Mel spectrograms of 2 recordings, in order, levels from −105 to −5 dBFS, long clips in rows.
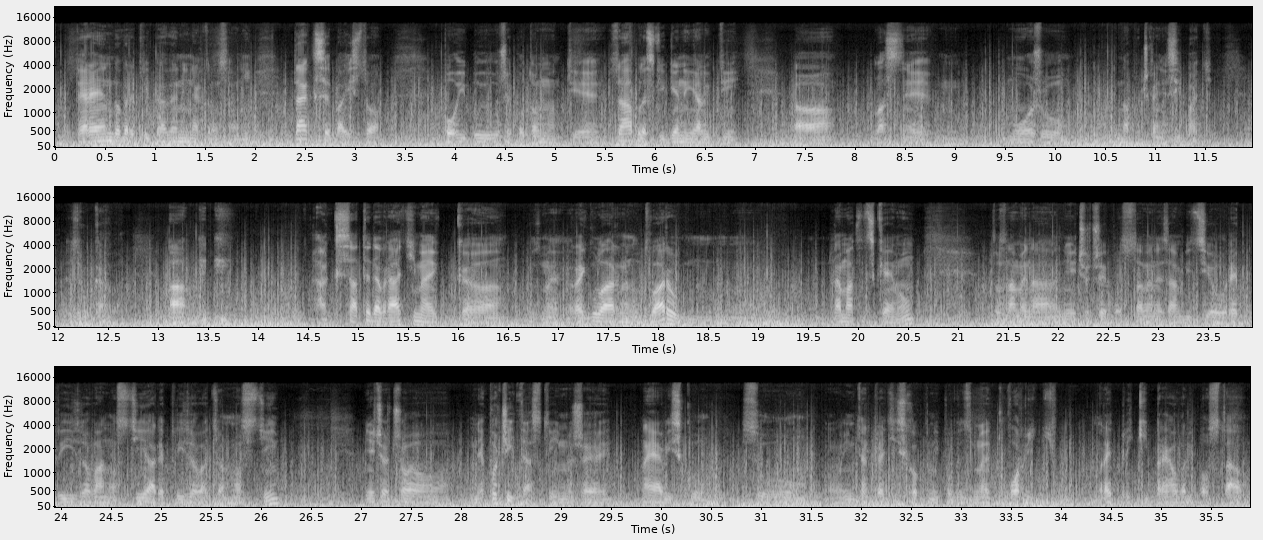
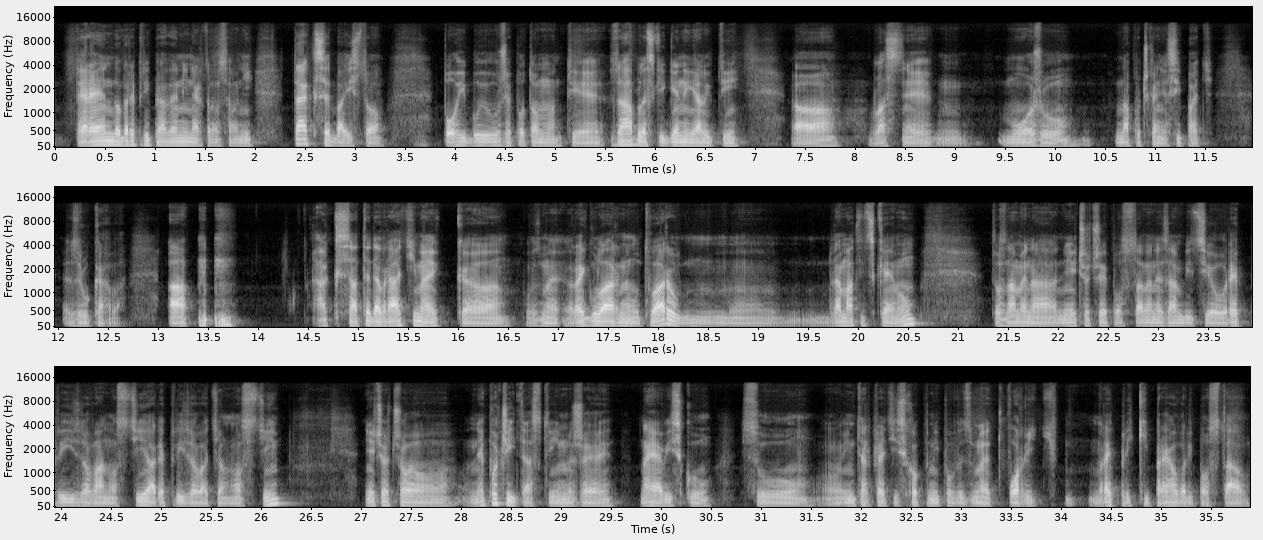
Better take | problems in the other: second | wind noise on the microphone; heavy; 7 dB below the speech

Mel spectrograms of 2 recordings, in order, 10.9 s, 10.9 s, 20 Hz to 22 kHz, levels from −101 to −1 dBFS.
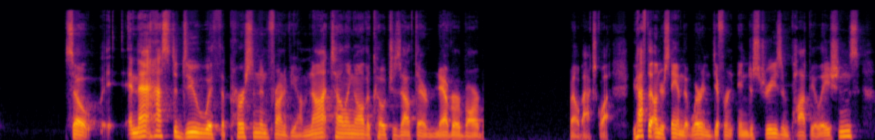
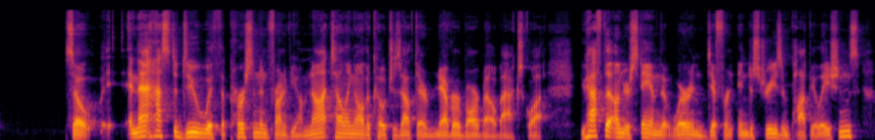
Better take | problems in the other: second | audio freezing; at 6 s for 1 s

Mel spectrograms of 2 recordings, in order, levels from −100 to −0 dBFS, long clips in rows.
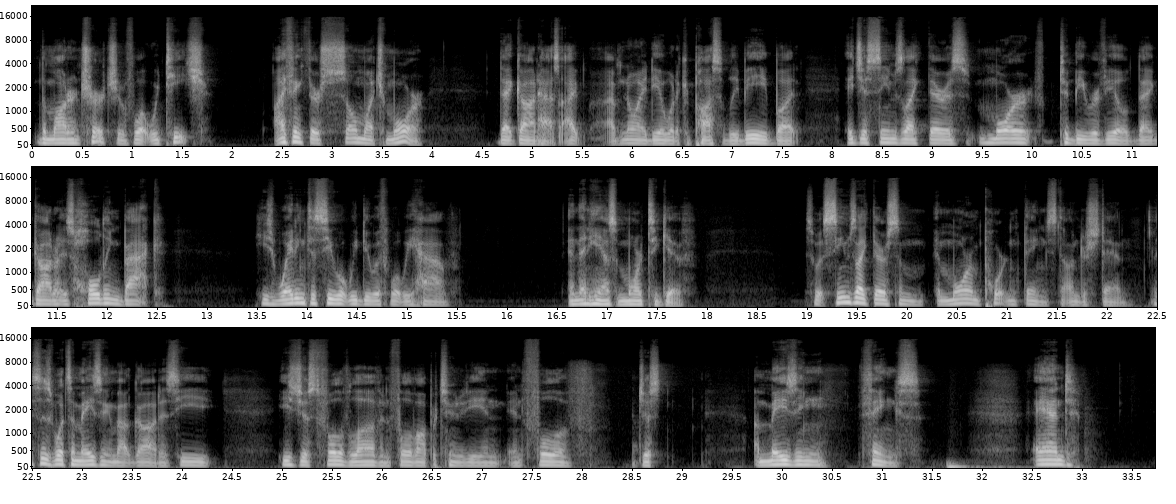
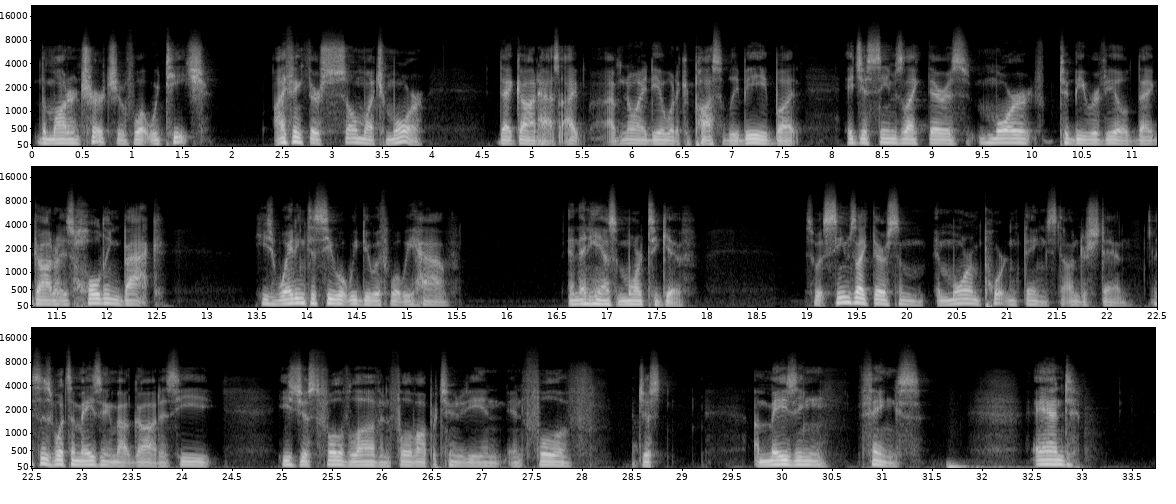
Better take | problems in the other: first | muffled; very slightly; fading above 3.5 kHz

